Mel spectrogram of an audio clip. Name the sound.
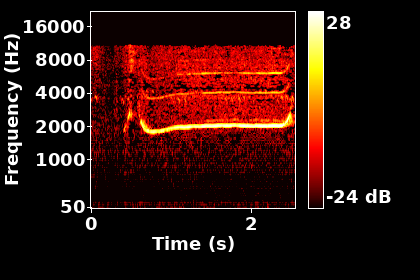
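person whistling a call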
